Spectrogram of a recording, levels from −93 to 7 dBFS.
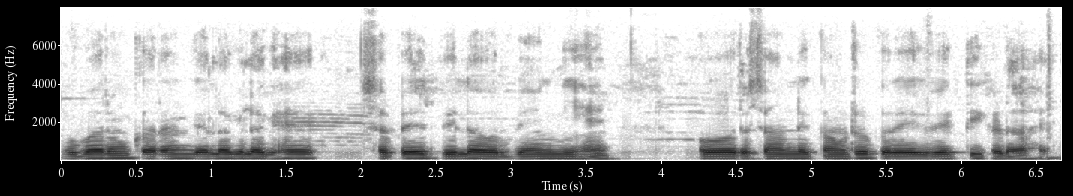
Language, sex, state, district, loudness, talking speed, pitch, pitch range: Hindi, female, Rajasthan, Bikaner, -13 LUFS, 170 wpm, 105 Hz, 100-110 Hz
